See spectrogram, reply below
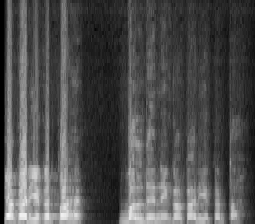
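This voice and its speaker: A man's voice: sits high, level tone, fairly quick, highs cut off. A man teaching an exam-prep grammar lesson, repeating each phrase and asking and answering his own questions. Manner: addresses students as "beta".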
